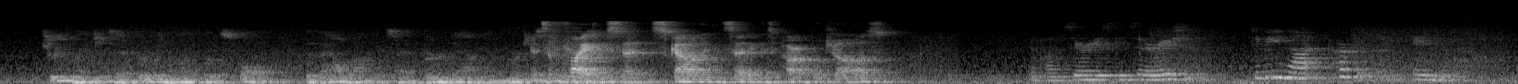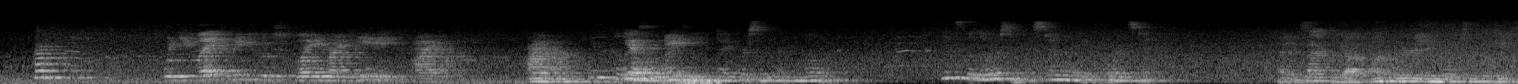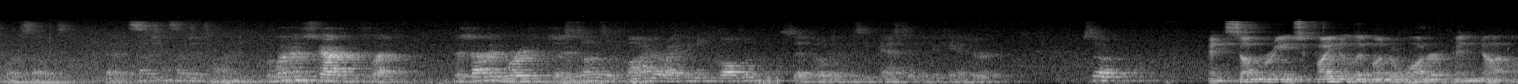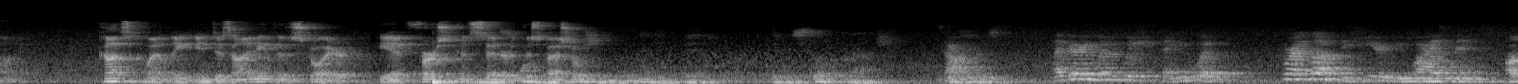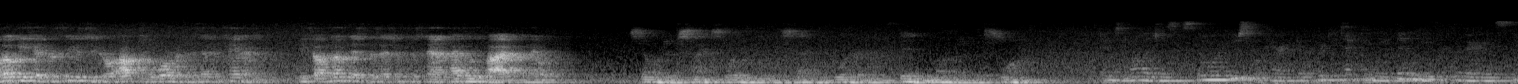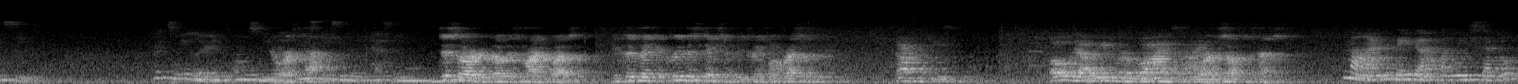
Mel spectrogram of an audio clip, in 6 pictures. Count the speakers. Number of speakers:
nine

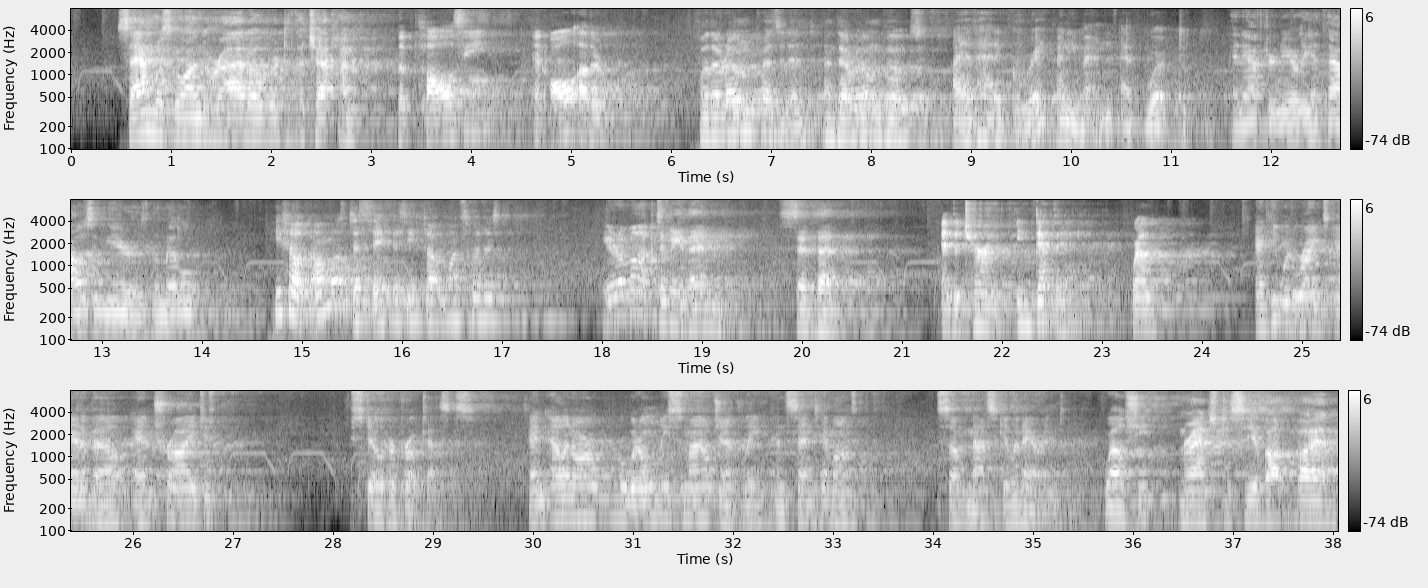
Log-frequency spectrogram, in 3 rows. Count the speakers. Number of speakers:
nine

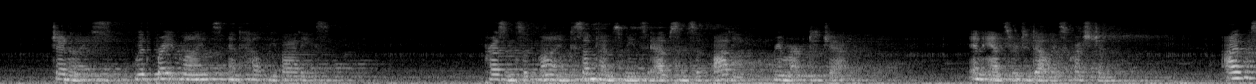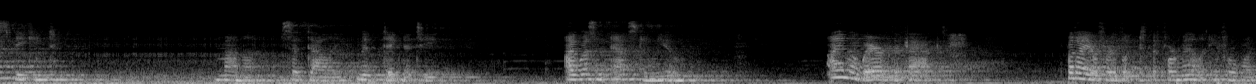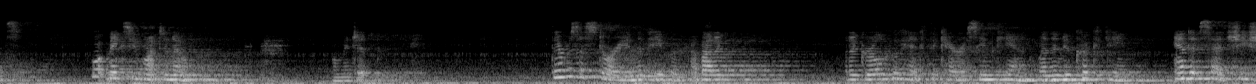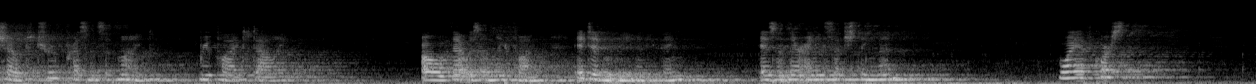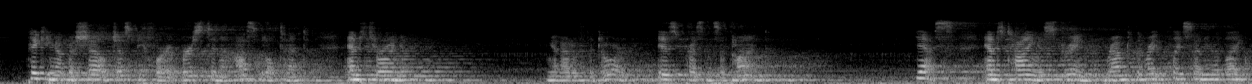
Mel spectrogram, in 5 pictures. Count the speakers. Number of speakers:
one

